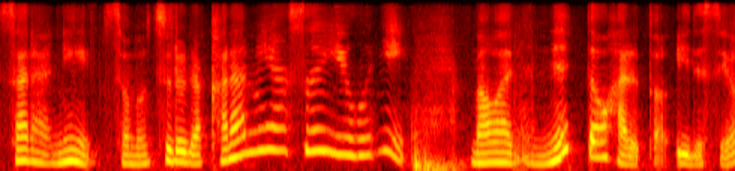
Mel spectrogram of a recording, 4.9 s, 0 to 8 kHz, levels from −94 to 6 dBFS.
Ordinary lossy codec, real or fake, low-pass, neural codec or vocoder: none; fake; 7.2 kHz; codec, 16 kHz, 0.7 kbps, FocalCodec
